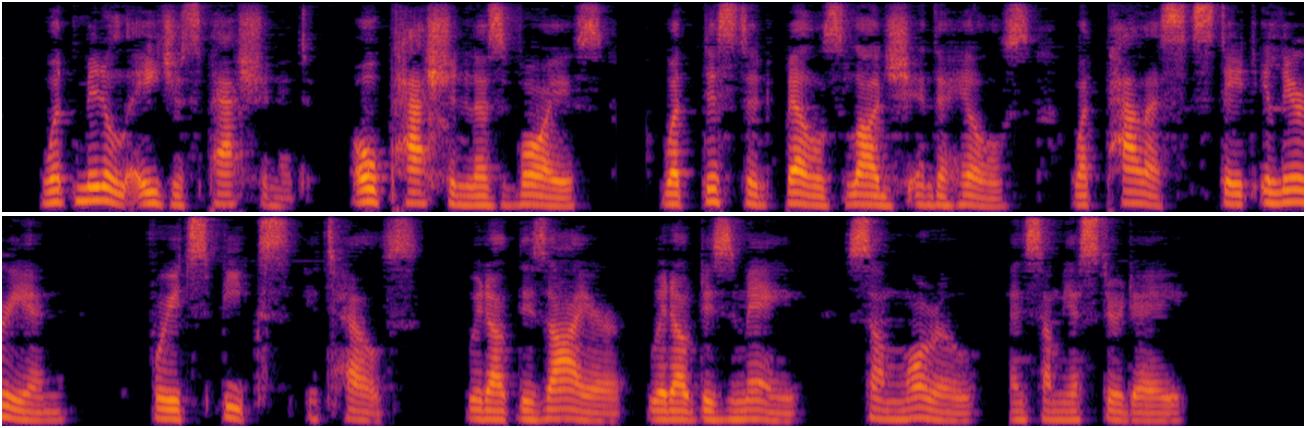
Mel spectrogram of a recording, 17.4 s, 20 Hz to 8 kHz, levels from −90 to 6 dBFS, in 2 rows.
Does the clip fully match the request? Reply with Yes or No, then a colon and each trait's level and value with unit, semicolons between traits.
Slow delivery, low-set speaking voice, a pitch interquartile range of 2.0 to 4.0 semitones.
Yes: slow, 95 wpm; low, 130 Hz; average, 3.3 semitones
